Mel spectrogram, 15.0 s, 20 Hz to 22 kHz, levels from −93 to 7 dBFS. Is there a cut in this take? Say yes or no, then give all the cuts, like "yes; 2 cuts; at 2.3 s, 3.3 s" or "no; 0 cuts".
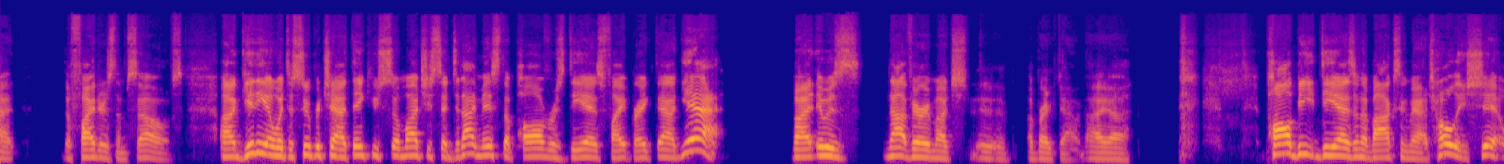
no; 0 cuts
